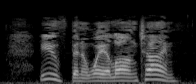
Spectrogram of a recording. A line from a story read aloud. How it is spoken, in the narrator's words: growled the savage beast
